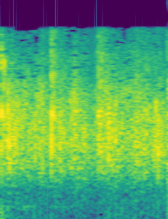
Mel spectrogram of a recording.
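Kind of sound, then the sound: crowd, audience clapping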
